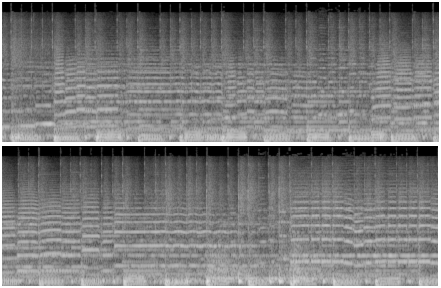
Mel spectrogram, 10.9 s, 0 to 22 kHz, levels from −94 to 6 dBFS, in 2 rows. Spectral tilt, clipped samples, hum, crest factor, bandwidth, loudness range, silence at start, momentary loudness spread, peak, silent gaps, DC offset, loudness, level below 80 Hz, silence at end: -4.5 dB/octave; under 0.1%; none; 16 dB; 17 kHz; 3 LU; 0 s; 5 LU; 0 dBFS; none; 0.5%; -17 LUFS; -28 dBFS; 0 s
